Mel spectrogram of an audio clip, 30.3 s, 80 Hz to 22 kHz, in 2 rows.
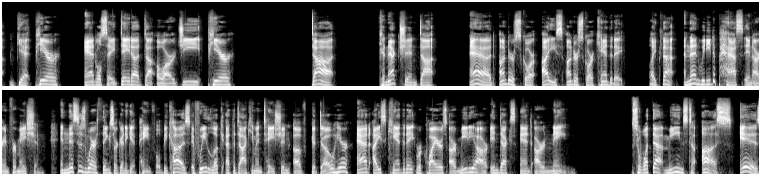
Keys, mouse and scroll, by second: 0.0-13.6 typing, 8.7 click, 8.7 scroll up 5, 18.6 click, 19.6 click, 19.8 click, 20.4 ctrl+c, 21.2 click, 21.6 ctrl+v, 22.2 click, 27.7 click, 29.8-30.2 scroll.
